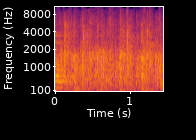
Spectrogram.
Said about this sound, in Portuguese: podemos aplaudir o grupo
